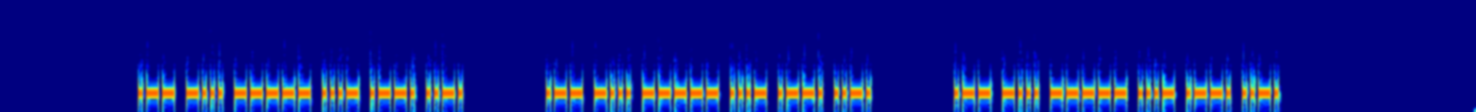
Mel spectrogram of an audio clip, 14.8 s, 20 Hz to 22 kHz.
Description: Morse code, heard as a keyed tone, about 30 wpm, 700 Hz. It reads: WB0VPF WB0VPF WB0VPF
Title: USA Call Signs - 6 Characters - Repeated 3x - 30wpm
